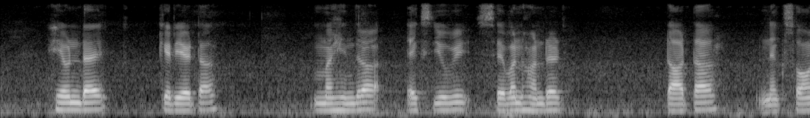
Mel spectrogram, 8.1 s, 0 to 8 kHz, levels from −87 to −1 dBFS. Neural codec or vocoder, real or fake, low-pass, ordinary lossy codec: none; real; 7.2 kHz; none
